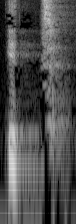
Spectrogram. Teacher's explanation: التاء حرف مهموس، أي يجري النفس الكثير عند النطق به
